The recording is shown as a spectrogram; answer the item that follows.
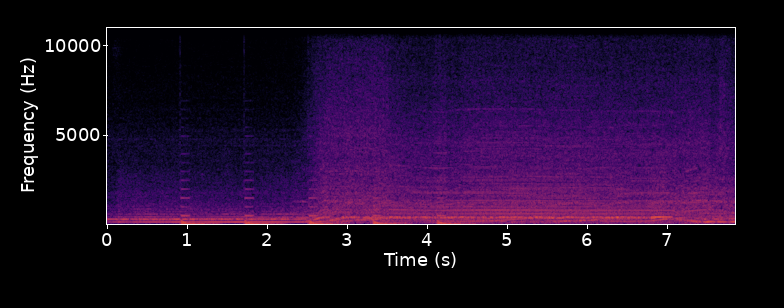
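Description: An F2 race car in F1 25 revs at the start, engine note climbing and dropping in rapid rising sweeps as it accelerates off the line, loud and continuous with no talk.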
